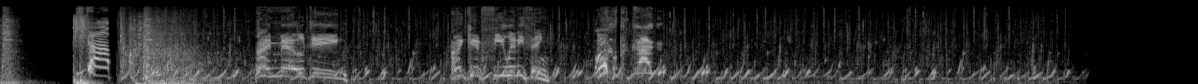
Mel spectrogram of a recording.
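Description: Liquid bubbles and gurgles inside a tank.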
